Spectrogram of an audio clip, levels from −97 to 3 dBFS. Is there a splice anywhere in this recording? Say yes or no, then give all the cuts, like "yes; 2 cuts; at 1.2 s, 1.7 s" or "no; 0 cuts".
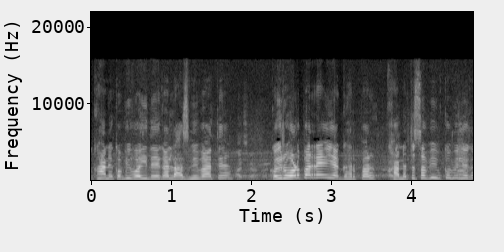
no; 0 cuts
